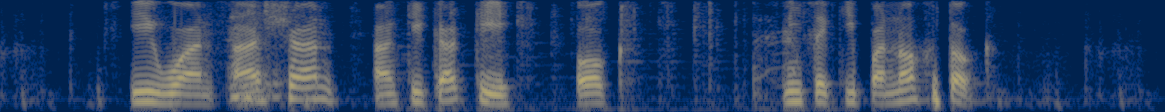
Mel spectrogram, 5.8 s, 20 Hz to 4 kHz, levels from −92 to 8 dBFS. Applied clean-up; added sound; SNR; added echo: neural mask model RNNoise.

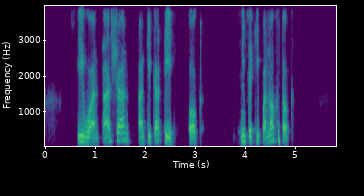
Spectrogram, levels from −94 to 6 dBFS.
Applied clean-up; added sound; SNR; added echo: neural mask model Resemble Enhance denoiser.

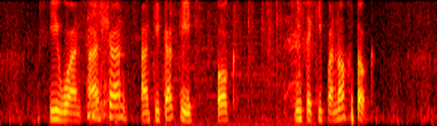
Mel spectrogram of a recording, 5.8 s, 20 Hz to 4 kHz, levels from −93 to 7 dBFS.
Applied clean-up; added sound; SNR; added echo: none; Dog + Sneeze / Church bell; 17 dB; none.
